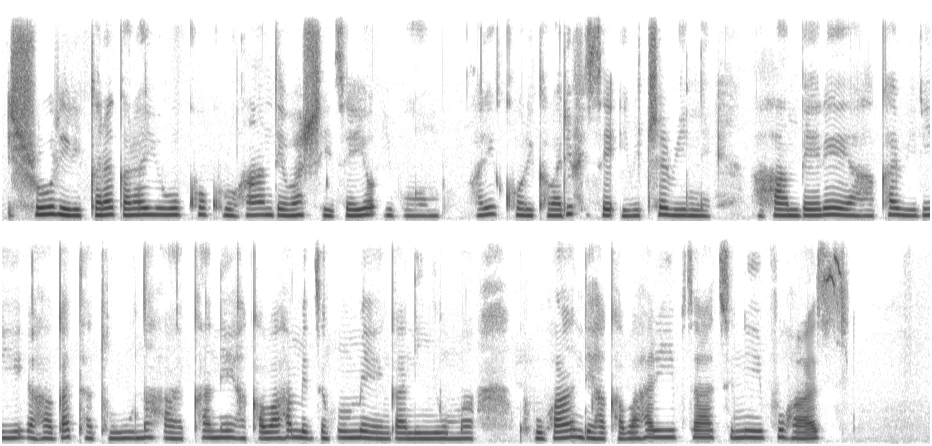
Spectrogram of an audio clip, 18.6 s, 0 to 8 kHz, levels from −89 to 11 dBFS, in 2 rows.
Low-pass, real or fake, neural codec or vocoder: 7.2 kHz; real; none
